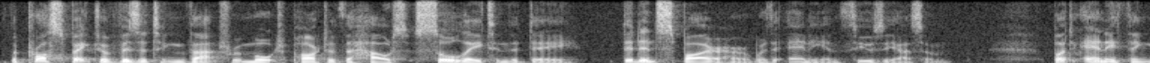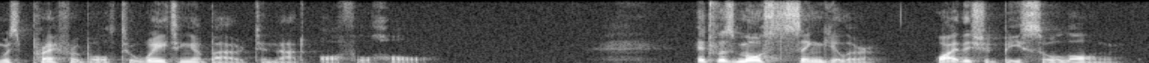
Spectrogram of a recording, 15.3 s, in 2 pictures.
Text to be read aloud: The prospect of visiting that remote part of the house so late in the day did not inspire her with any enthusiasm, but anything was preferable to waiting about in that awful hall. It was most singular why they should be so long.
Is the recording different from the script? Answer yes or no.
yes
